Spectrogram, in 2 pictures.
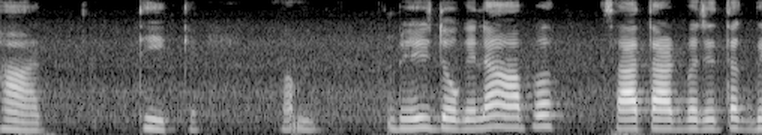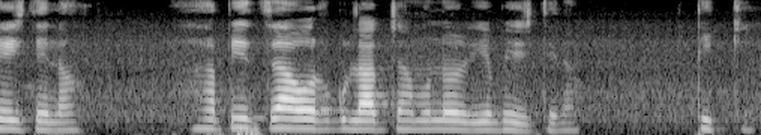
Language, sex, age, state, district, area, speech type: Hindi, female, 30-45, Madhya Pradesh, Ujjain, urban, spontaneous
